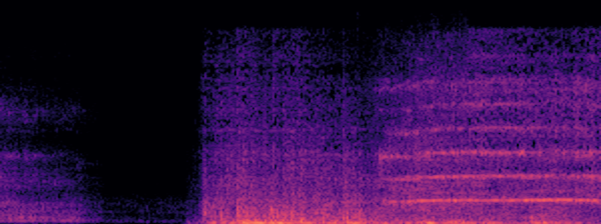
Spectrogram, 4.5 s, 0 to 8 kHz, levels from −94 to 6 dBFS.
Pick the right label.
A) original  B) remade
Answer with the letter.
B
